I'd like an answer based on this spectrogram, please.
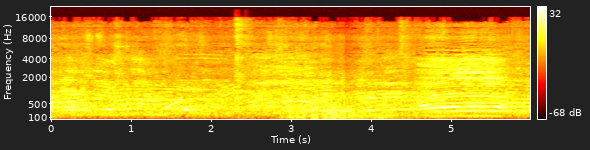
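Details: Cattle at a traditional market, a crowd chattering throughout, with overlapping moos and one loud drawn-out lowing call near the end.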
